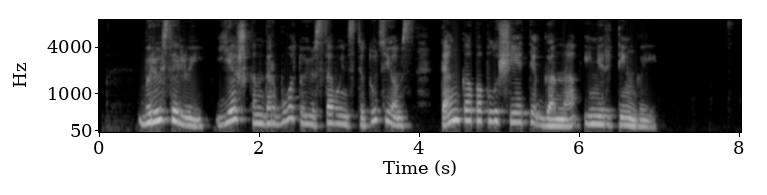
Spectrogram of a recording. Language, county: Lithuanian, Šiauliai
